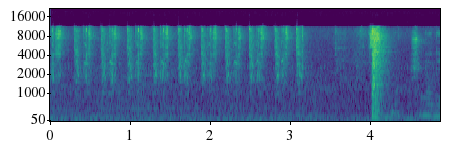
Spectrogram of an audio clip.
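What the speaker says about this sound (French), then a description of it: "je viens couper, voilà, le surplus" Scissors snip through excess material on a small handmade decorative box, a quick run of light, evenly spaced cuts close by, then a brief sharper click.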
